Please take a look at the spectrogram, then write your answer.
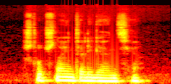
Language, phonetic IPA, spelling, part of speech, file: Polish, [ˈʃtut͡ʃna ˌĩntɛlʲiˈɡɛ̃nt͡sʲja], sztuczna inteligencja, noun, LL-Q809 (pol)-sztuczna inteligencja.wav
